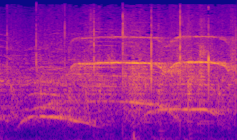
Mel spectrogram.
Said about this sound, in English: So round of applause.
